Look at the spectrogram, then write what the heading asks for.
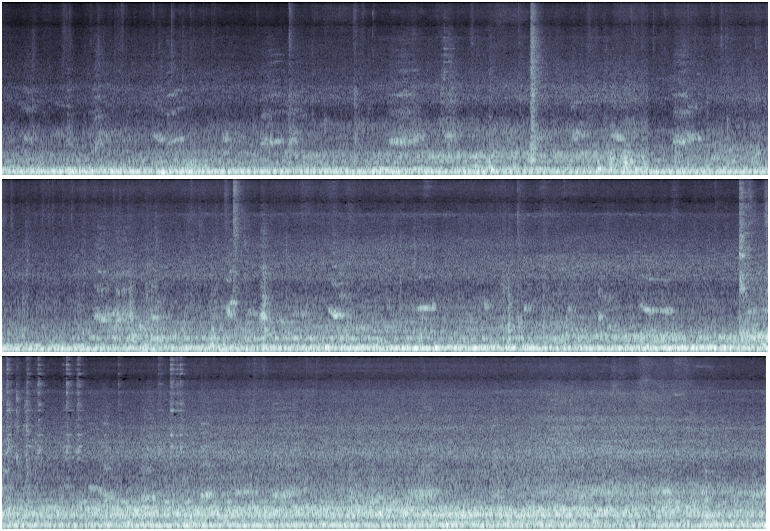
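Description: Running noise of a passenger train heard from inside the carriage: a steady low rumble with occasional small squeaks and clicks. It grows louder after a sharp click about two-thirds in.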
